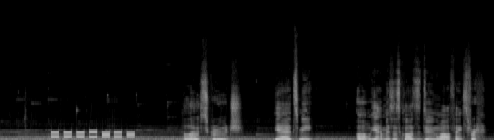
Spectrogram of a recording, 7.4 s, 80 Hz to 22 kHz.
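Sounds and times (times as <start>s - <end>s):
touch-tone beeps from a telephone keypad being dialed: 0.8s - 2.0s
speech: 1.6s - 4.8s, 5.4s - 7.3s.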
